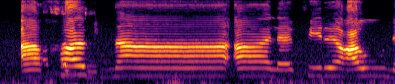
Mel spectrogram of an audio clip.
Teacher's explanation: آلَ دونوں کو نہیں اٹھانا، اور جو ذال ہے نا اخذنا کا ذال اس کو آپ نے ہلانا نہیں ہے. اخذنا آل فرعون.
